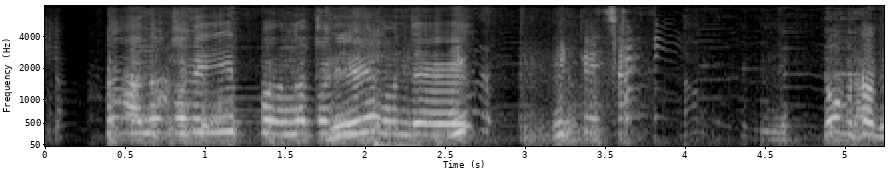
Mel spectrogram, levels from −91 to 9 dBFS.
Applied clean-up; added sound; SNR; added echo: neural mask model RNNoise.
